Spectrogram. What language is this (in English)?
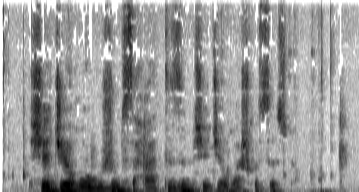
Adyghe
